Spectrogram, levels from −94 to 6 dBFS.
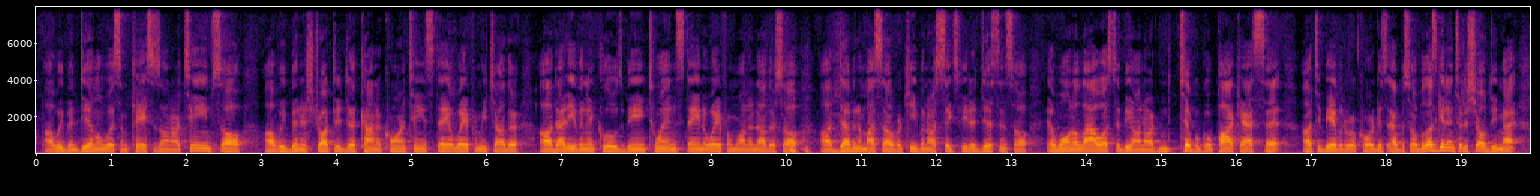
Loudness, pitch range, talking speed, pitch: -22 LUFS, 120-130 Hz, 225 wpm, 125 Hz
